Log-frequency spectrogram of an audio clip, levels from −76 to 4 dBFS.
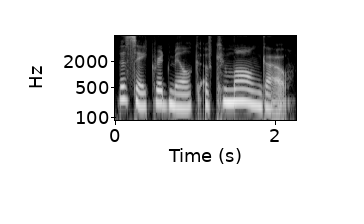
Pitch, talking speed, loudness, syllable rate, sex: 205 Hz, 130 wpm, -14 LUFS, 3.8 syllables/s, female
